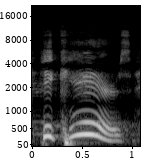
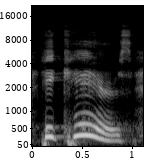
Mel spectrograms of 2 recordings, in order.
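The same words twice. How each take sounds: The two takes are said the same way.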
